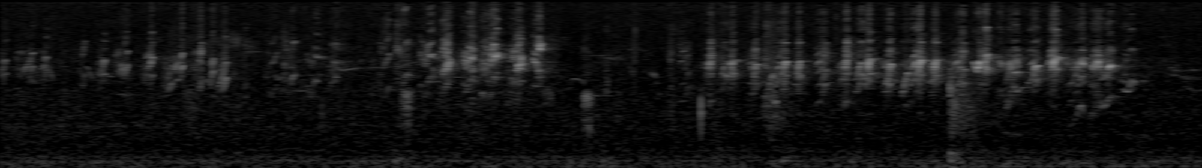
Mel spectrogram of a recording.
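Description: Small birds chirping faintly: quick runs of high notes, in a cluster about three seconds in and a longer one from about five to seven and a half seconds.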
